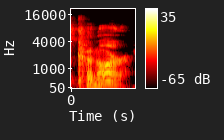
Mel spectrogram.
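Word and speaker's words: Knarr: in in the proper language and the proper pronunciation it's canar it's very embarrassing cuz when I went into the Board Game Cafe here and I said you mean Nar and they said no canar and I went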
